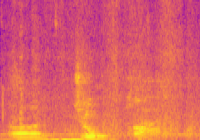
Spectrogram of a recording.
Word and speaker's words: Djilpmh: Today, I'm going to go by a pseudonym, Djilpmh, D-J-I-L-P-M-H. The D is silent, but we'll talk about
